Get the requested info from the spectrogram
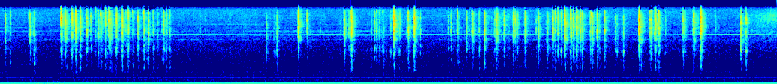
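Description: Typing on a computer keyboard: quick bursts of keystrokes with short pauses between, over a steady low hum.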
